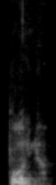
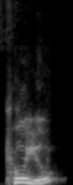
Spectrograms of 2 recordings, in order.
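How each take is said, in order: First: Puyo in Chanca Quechua, with a simple p; pronunciación chanca. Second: Puyu in Collao Quechua, with a marked puff on the p; pronunciación collao. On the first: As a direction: say puyo with a plain, unforced p. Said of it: "y en el chanca dices". (puyo a la manera chanca, con p simple) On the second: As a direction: say puyu the Collao way, strong initial p. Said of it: "Collao, por ejemplo, dices". (puyu a la manera collao, con p marcada) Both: Shown as a demonstration.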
